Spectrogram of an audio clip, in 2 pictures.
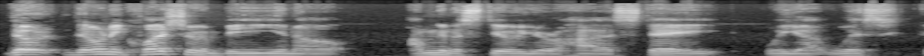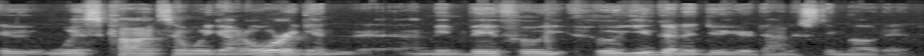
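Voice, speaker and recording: A man co-hosting a casual sports podcast, chatty and quick to laugh. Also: medium pitch, a bit bright, husky. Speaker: podcast co-host. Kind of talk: casual chat. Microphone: video call setup.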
